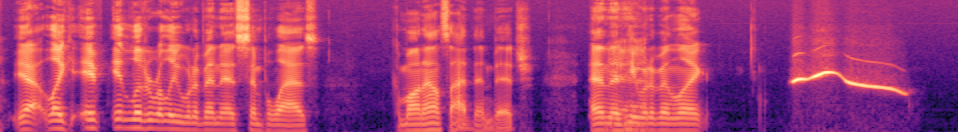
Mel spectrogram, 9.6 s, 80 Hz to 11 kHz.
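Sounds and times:
speech: 0.2s - 3.2s, 3.9s - 7.2s
whistled tune in the style of an old western film theme: 7.9s - 9.2s.

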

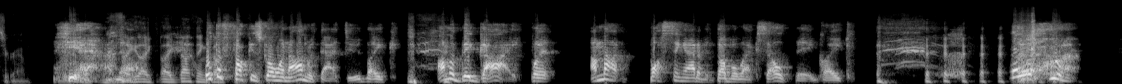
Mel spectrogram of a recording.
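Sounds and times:
speech: 0.0s - 10.8s
laughter: 0.8s - 2.4s, 4.1s - 4.8s, 8.8s - 10.6s
loud sneeze: 10.1s - 10.8s.

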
